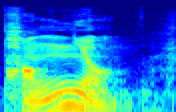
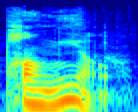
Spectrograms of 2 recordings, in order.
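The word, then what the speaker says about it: 펑요 (朋友): 펑요. 펑이 이성이고 그다음에 요가 삼성이죠. – 여기서는 네. 살짝 경성으로 발음해 주셔도 괜찮아요. – 아, 그래요? – 그래서 펑요. 이렇게.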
